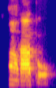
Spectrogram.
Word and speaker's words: Heupel: I can't pronounce his name. Heupel.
